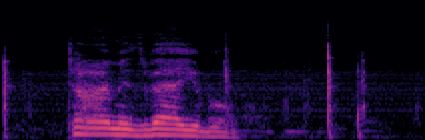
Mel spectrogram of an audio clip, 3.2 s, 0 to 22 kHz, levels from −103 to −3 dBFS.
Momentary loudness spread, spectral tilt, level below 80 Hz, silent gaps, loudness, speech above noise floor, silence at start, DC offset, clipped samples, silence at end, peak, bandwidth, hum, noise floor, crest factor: 17 LU; -7 dB/octave; -86 dBFS; none; -48 LUFS; 32 dB; 0.05 s; under 0.1%; under 0.1%; 0.45 s; -28 dBFS; 9.4 kHz; none; -78 dBFS; 20 dB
